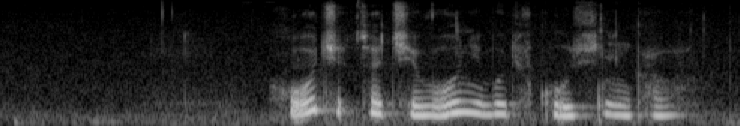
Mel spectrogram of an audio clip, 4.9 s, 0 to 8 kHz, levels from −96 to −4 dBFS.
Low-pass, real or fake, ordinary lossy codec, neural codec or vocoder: none; real; none; none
